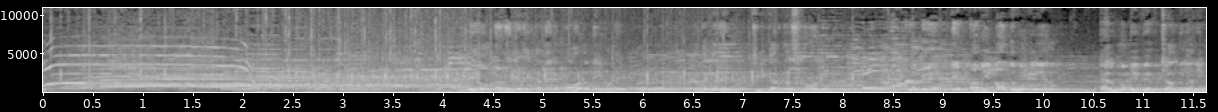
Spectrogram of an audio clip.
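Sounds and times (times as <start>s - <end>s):
high shouts from a concert crowd: 0.0s - 6.0s
audience cheering and whooping at a live concert: 0.0s - 8.0s
audience clapping at a live concert: 0.0s - 8.9s
speech: 4.3s - 11.6s.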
